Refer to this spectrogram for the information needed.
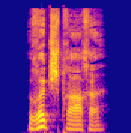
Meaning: consultation
- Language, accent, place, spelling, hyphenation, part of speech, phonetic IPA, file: German, Germany, Berlin, Rücksprache, Rück‧spra‧che, noun, [ˈʁʏkˌʃpʁaːχə], De-Rücksprache.ogg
